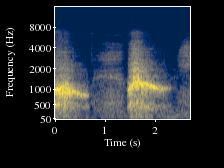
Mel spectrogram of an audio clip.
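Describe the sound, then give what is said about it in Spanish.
A voice imitates a very strong gust of wind at night with two long breathy whooshes, each swelling quickly and fading out, the second following after a short quieter pause. “Llegó la noche y sopló un ventarrón muy fuerte”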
